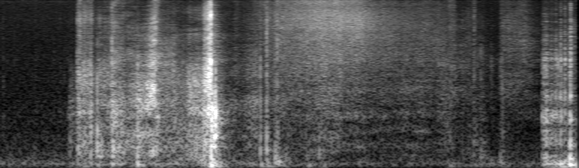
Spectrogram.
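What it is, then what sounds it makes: Thick paper encyclopaedia pages being rubbed and turned. Fingertips rub the thick, uncoated pages of an open encyclopaedia and then turn a page. After a brief silence, there is dry, scratchy paper friction with a sharp crinkle near the middle. A soft, airy swish of the turning page follows, and a louder rustle comes at the end.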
